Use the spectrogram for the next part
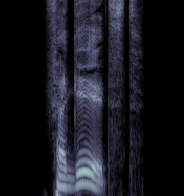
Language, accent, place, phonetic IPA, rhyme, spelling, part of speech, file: German, Germany, Berlin, [fɛɐ̯ˈɡɪlt͡st], -ɪlt͡st, vergiltst, verb, De-vergiltst.ogg
- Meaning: second-person singular present of vergelten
